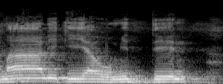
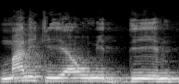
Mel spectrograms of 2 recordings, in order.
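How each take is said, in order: First: The first vowel is drawn out long. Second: The first vowel is held for one beat. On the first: "kalau dibaca panjang" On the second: "baca satu harokat"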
